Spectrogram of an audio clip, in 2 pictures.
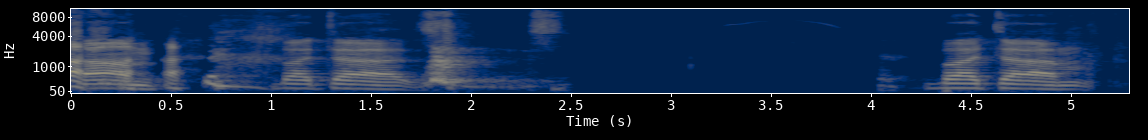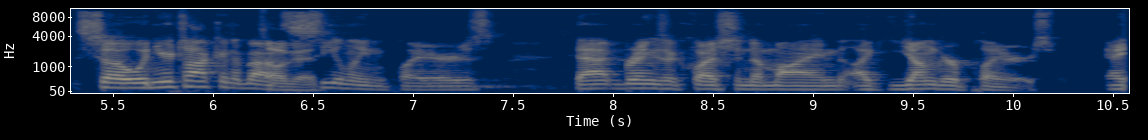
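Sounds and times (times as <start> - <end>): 
laughter: 0.0 - 1.8
speech: 0.0 - 2.6, 4.1 - 10.5
dog barking excitedly: 1.8 - 2.2.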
